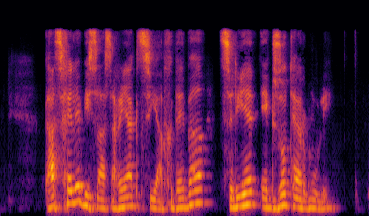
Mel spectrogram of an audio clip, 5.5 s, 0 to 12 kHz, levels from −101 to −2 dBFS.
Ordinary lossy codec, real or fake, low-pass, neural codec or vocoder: MP3, 64 kbps; fake; 7.2 kHz; codec, 16 kHz, 4 kbps, X-Codec, HuBERT features, trained on general audio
